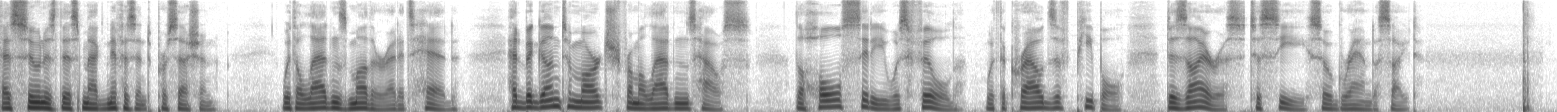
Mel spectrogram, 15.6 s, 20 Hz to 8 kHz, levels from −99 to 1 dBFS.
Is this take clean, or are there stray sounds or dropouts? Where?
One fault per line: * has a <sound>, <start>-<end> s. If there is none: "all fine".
* has a thud, 15.2-15.4 s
